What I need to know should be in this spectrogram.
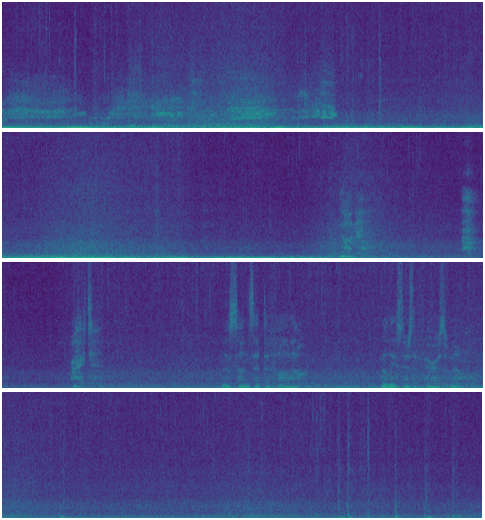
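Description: Tall grass rustles as a person moves through it.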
